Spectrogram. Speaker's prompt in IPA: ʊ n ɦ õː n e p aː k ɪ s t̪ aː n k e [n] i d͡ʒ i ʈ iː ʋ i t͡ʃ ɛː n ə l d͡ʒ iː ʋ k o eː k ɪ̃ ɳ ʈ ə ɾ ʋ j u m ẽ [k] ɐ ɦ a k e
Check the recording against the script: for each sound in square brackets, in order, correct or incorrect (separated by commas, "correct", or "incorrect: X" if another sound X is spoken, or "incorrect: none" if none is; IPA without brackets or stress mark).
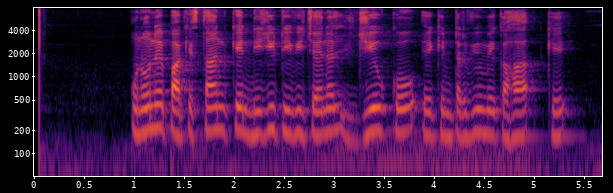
correct, correct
